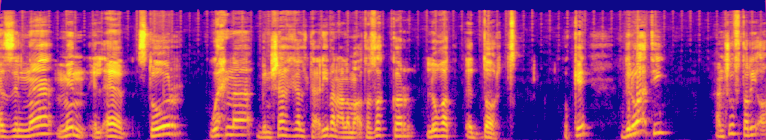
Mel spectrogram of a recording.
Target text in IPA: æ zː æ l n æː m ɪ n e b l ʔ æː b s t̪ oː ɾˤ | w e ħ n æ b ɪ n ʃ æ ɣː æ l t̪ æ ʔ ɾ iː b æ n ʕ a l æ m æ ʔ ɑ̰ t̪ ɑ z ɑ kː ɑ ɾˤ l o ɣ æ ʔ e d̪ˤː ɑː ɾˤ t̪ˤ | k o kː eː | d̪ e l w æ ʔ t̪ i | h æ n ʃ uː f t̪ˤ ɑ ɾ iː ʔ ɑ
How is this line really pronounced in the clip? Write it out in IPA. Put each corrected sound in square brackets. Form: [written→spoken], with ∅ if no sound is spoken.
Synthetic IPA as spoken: æ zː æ l n æː m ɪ n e [b→∅] l ʔ æː b s t̪ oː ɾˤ | w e ħ n æ b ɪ n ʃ æ ɣː æ l t̪ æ ʔ ɾ iː b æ n ʕ a l æ m æ ʔ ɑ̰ t̪ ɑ z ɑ kː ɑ ɾˤ l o ɣ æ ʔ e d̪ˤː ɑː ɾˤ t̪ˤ | [k→ʔ] o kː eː | d̪ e l w æ ʔ t̪ i | h æ n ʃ uː f t̪ˤ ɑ ɾ iː ʔ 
